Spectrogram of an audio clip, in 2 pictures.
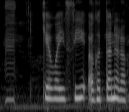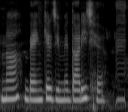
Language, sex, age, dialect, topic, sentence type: Magahi, female, 18-24, Northeastern/Surjapuri, banking, statement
